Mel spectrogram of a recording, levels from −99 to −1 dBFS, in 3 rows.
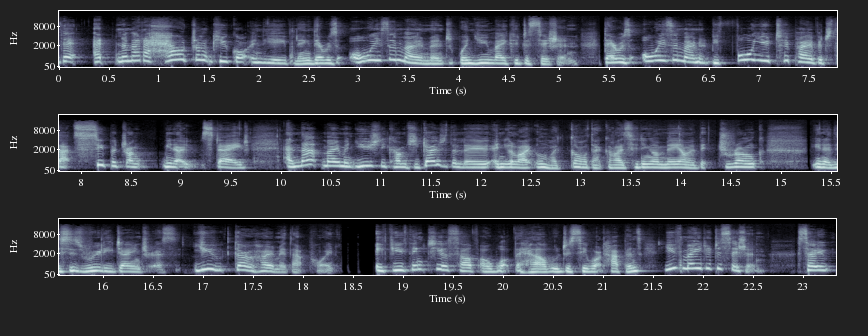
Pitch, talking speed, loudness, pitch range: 220 Hz, 235 wpm, -20 LUFS, 195-295 Hz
